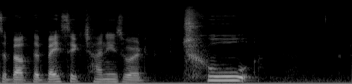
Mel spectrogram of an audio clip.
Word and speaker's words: 出: the basic chinese word choo choo pronounced in the first tone which means out here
